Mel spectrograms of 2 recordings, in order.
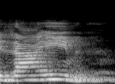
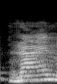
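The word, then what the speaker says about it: rhyme: तो दोस्तों इसमें RH में जो है R के बाद H का उच्चारण नहीं करना है, क्या पढ़ना है, R को पढ़ना है, उसके बाद पढ़ना है, यानी राइम, रिद्म, रेटोरिक या रैप्सोडी।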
